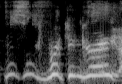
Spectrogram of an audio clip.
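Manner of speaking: high-pitched gush of enthusiasm; excited exclamation, acted out; retold delight. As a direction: replay a thrilled reaction, voice way up. Retells delight at film.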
